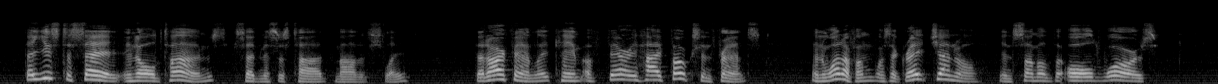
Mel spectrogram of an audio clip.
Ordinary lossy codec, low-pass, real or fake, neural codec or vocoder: MP3, 48 kbps; 7.2 kHz; real; none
